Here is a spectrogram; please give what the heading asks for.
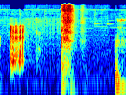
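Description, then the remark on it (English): Three short, raspy fart sound effects from a fart machine, the middle one noisier and hissier, the last one lower and buzzier, separated by brief pauses with no talking. “That's a fart.”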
